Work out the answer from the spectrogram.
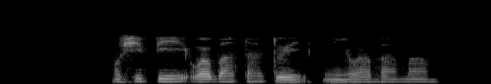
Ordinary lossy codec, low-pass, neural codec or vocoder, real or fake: AAC, 16 kbps; 7.2 kHz; none; real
